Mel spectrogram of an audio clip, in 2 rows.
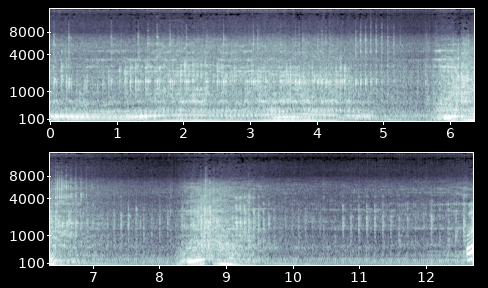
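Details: Mazda CX-7 engine: light, irregular knock under the idle, showing between louder surges; engine knock, cause unclear.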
